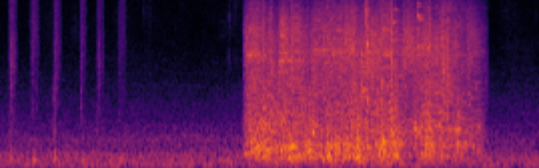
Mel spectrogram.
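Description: Cartoon sound effects: a quick patter of small running footsteps that fades away. A little later comes a loud, crackling rush of noise that starts suddenly, lasts about two and a half seconds and dies away.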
